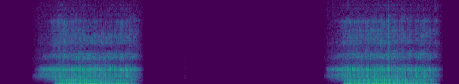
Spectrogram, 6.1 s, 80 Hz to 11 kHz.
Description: This is a 7 minute clip consistant rhythmic snoring.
